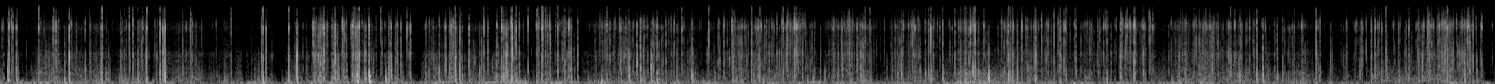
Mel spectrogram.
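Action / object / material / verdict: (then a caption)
scrape / foil-faced foam insulation sheet / foil / none. Fingernails scratch and tap the crinkled surface of a silver foil-faced foam insulation sheet held in a V shape. The result is a steady, dense stream of crisp, bright crackling and rustling, with quick sharp taps scattered throughout over a faint low hum.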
